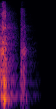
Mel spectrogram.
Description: sfx_button.wav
